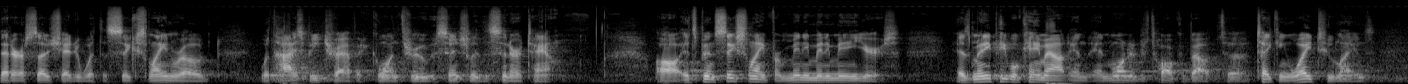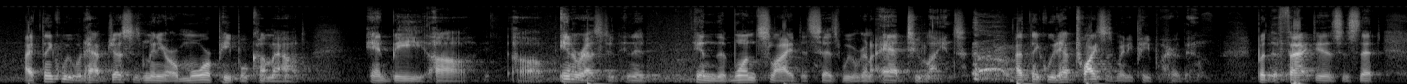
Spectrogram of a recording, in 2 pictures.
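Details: Vocal tremor in an adult woman, real, self-reported.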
